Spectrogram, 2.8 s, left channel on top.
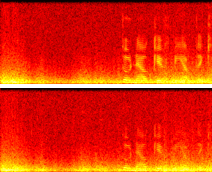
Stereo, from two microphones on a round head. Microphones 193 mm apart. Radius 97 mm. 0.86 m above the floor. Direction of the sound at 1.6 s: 55° left (ahead or behind).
